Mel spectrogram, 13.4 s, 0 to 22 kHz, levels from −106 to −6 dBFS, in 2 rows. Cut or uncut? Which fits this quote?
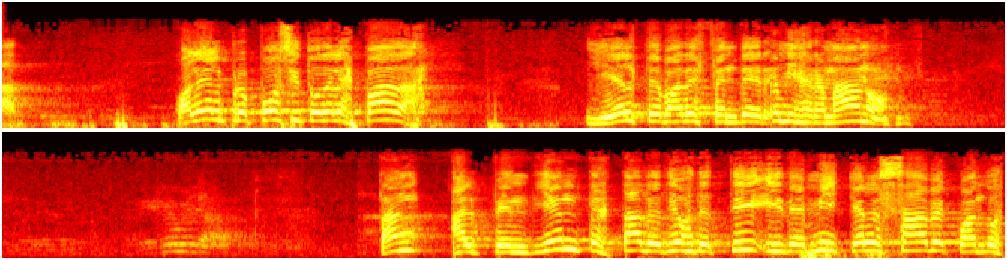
cut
